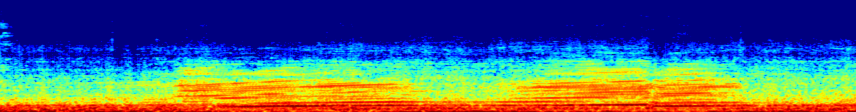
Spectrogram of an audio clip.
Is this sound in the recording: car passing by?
yes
